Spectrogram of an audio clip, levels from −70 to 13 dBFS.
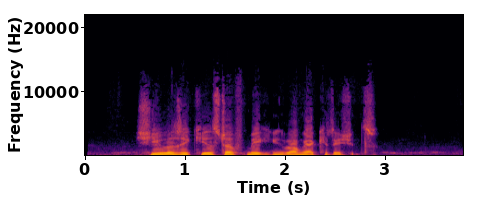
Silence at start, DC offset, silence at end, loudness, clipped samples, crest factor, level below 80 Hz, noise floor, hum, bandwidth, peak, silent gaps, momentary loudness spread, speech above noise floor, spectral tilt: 0.55 s; under 0.1%; 0.9 s; -11 LUFS; under 0.1%; 12 dB; -40 dBFS; -42 dBFS; none; 12.5 kHz; 0 dBFS; none; 15 LU; 32 dB; -6.5 dB/octave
